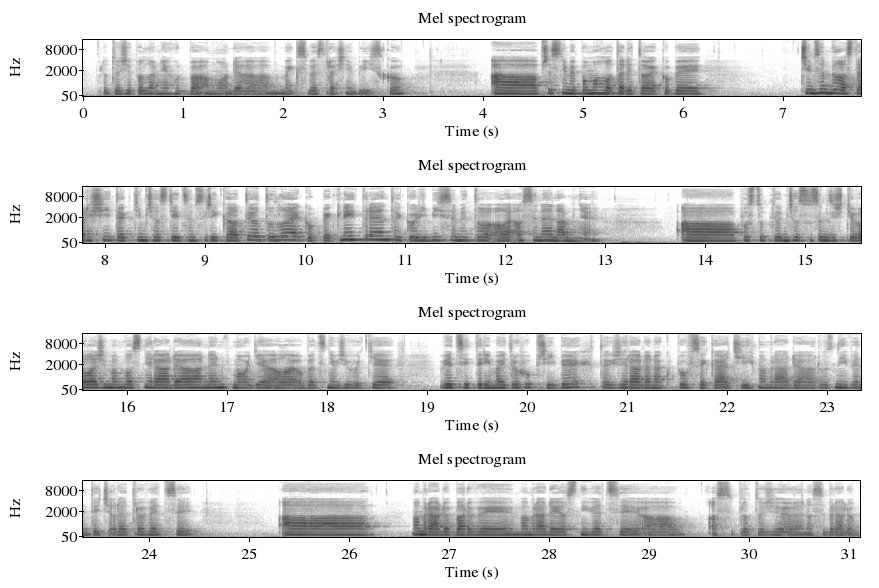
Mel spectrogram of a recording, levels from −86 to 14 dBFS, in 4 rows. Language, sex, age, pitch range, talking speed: Czech, female, 20-39, 185-205 Hz, 175 wpm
